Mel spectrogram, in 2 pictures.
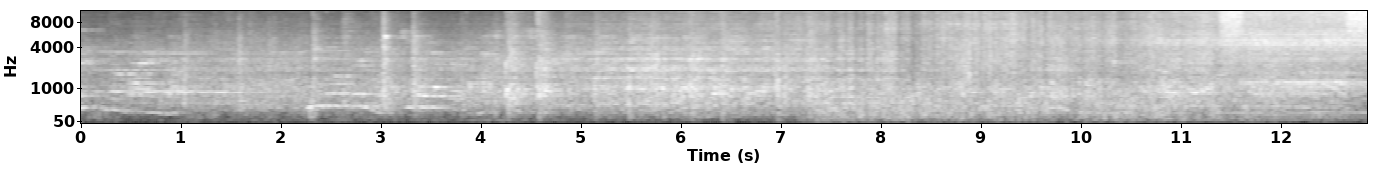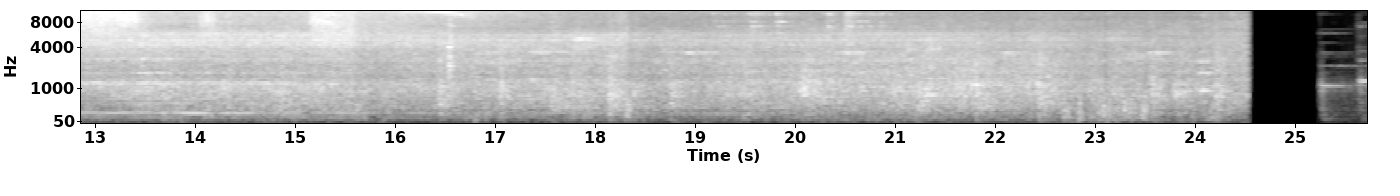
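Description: Tobu 8000 series electric commuter train pulling into the station, its wheels running over the rail joints and points. Midway a high squeal sounds and falls in pitch as the train slows to a stop.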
